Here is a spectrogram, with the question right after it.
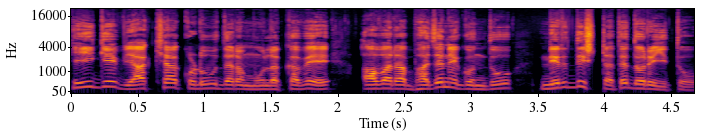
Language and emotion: Kannada, neutral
